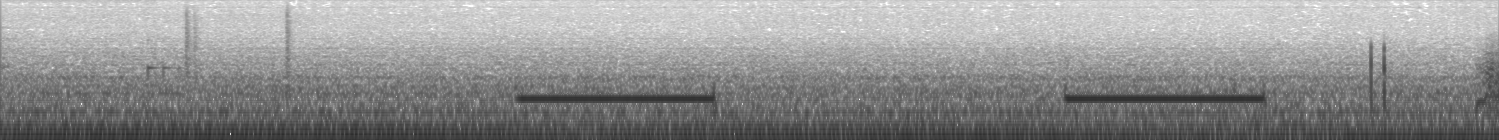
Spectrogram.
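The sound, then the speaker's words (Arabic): Two long, steady ringback tones of a phone call, each about a second, separated by a pause, sounding over a constant low rumble like an engine or car interior; a few faint clicks occur. “خليني احاول اتصل على اسلام مره ثانيه”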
